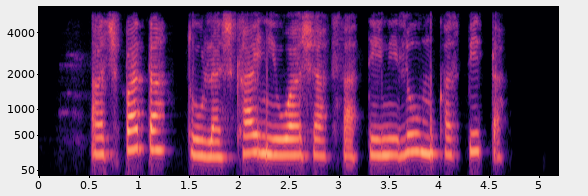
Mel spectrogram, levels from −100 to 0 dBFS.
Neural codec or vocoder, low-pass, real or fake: codec, 16 kHz, 8 kbps, FunCodec, trained on Chinese and English, 25 frames a second; 5.4 kHz; fake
